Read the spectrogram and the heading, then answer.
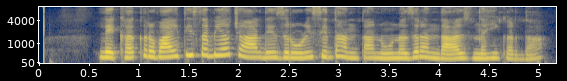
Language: Punjabi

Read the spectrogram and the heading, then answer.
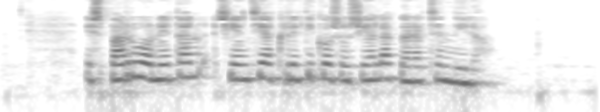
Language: Basque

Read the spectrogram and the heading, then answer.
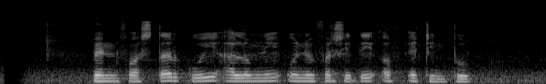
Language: Javanese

